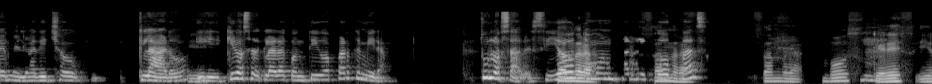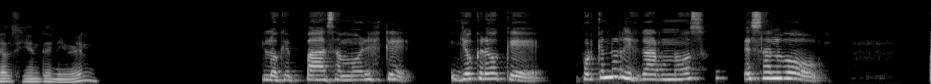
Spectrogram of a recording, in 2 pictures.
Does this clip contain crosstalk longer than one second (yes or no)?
yes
